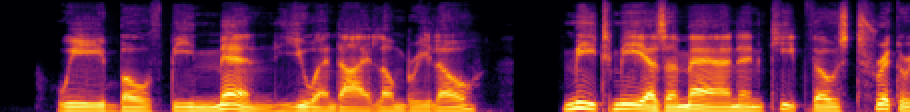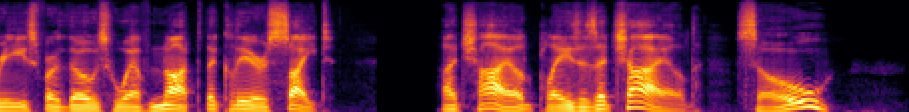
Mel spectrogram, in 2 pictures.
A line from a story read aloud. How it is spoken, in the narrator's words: Tao's voice came in a rumble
